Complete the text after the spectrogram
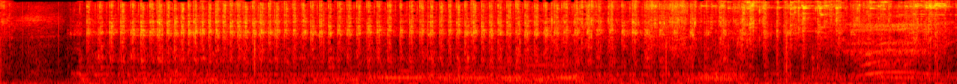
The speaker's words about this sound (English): He's doing it! He's spinning my straw into gold.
